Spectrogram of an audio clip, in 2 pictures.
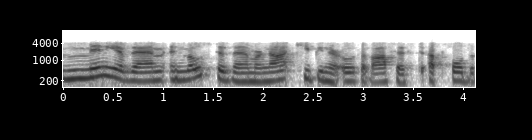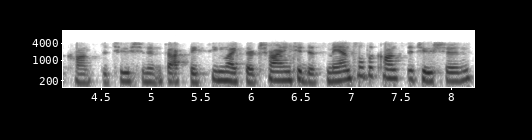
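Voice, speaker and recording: A woman speaks at a moderate pace with an American accent and an unremarkable speaking voice. Her pitch is medium, with ordinary variation. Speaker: radio caller. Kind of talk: call-in radio question. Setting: phone call.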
